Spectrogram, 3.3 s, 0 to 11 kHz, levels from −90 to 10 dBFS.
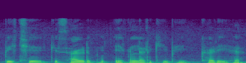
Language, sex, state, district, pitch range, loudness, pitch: Hindi, male, Bihar, Patna, 105-135 Hz, -17 LUFS, 120 Hz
